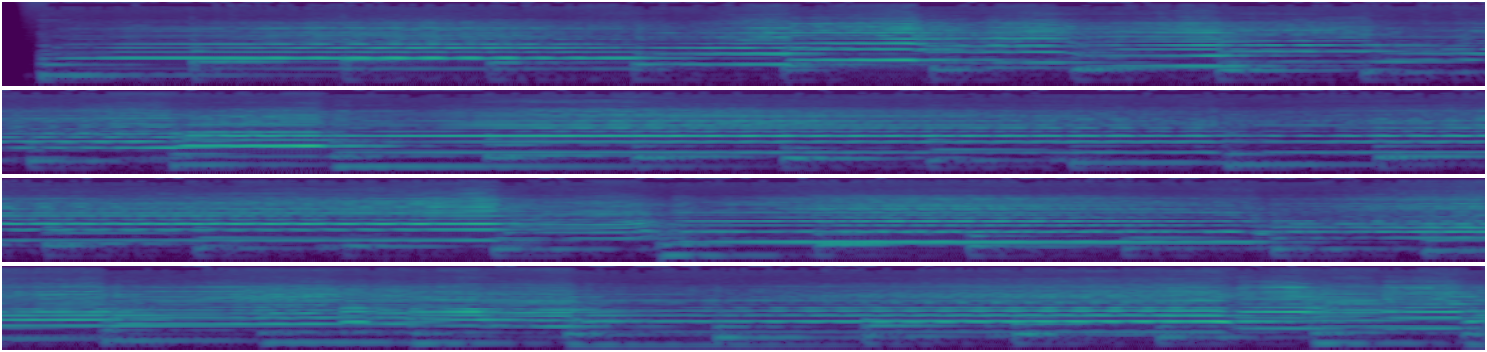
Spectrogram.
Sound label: Flute, Piano and Strings - Adagio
